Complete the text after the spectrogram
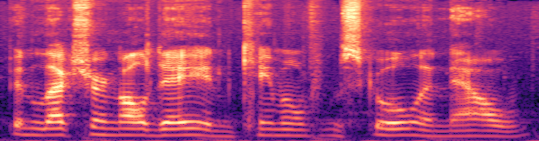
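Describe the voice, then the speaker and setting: A man from California with a hoarse voice from a cold, thinking aloud in a rambling, casual way as he teaches a drawing demo in his home studio. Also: on the high side, fairly even intonation, moderate pace. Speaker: art instructor.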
